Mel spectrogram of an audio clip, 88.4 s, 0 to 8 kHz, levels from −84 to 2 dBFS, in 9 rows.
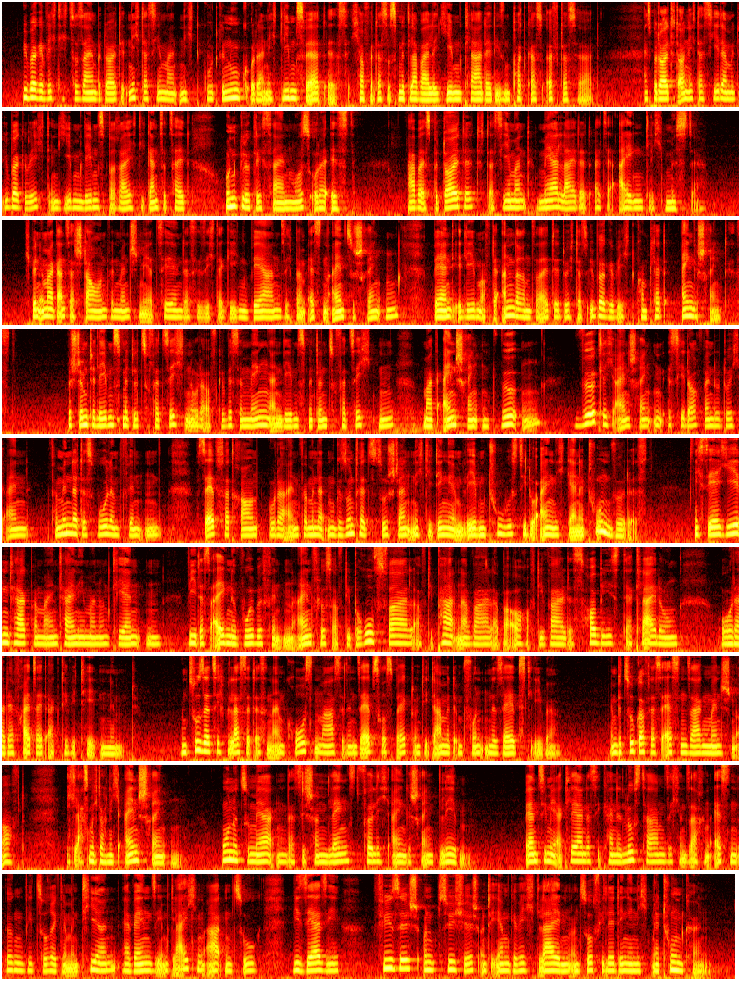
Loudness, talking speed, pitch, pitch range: -19 LUFS, 165 wpm, 155 Hz, 145-165 Hz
